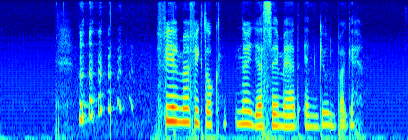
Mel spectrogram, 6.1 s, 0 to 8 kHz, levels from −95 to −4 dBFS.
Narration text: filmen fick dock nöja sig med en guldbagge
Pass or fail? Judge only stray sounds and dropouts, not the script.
fail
